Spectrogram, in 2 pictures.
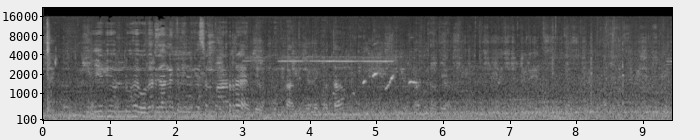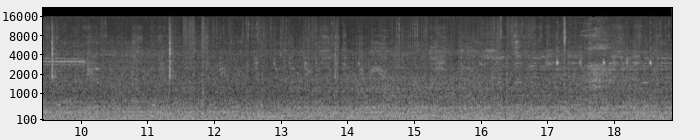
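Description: Steady low rumble of a Maruti Swift's engine and tyres heard inside the cabin while driving in city traffic, with faint voices in the first few seconds.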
